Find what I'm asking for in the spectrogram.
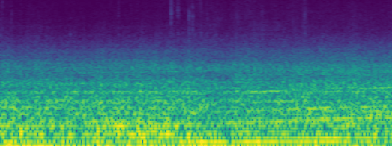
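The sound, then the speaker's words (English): Steady low rumble of a car driving through the village of Fradley, a continuous, loud road and engine drone with no breaks and no voices. “So we're just driving through the village of Fradley on the outskirts”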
